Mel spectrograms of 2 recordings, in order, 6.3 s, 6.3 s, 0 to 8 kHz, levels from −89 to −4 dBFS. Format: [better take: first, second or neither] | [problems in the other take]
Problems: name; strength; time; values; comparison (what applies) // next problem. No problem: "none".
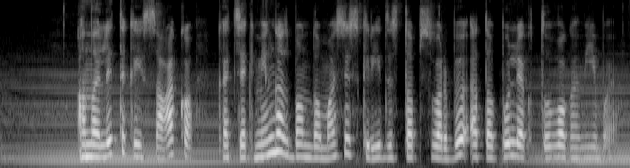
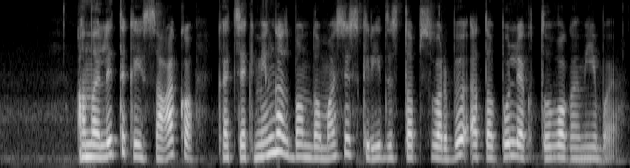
second | background sound (Bowed string instrument); 15 dB below the speech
